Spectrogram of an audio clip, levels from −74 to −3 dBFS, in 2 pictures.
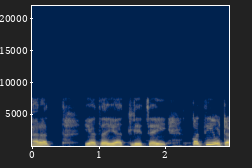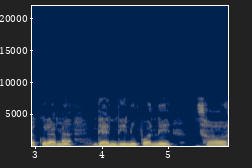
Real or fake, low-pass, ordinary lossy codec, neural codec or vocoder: fake; none; none; codec, 16 kHz, 16 kbps, FunCodec, trained on LibriTTS, 50 frames a second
